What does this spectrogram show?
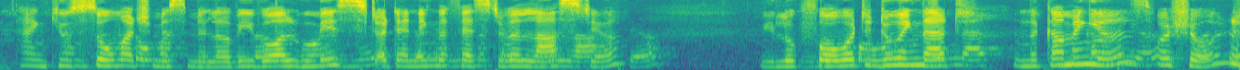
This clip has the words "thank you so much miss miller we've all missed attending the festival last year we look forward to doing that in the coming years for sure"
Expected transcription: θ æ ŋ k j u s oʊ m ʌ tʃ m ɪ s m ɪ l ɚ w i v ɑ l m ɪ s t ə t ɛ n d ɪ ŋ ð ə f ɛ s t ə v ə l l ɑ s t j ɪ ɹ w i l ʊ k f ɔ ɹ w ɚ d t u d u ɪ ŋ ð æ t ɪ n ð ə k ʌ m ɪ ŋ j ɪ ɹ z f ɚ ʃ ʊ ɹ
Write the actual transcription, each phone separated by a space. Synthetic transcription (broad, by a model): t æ ŋ k j u s oʊ m ʌ tʃ m ɪ s m ɪ l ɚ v i v ɑ l m ɪ s t ə t ɛ n d ɪ ŋ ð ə f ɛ s t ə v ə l l ɑ s t j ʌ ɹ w i l ʊ k f ɔ ɹ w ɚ d t u d u ɪ ŋ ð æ t ɪ n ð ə k ʌ m ɪ ŋ j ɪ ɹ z f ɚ ʃ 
